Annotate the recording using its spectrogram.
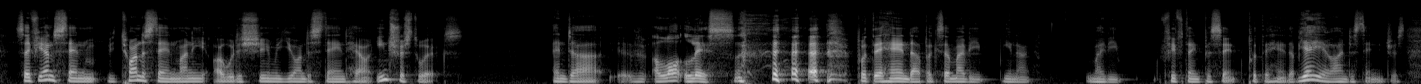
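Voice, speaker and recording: A man with an Australian accent speaks at a moderate pace, leaving long, frequent pauses. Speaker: podcast host. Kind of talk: interview conversation.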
